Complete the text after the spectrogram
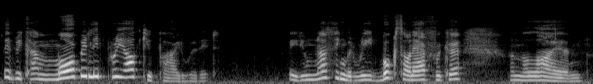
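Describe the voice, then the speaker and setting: A woman's voice: mid-range voice, very animated, moderate pace, muffled recording. An actress playing an anxious, nervy mother in a radio drama, earnest and insistent with her husband. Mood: fretful.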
